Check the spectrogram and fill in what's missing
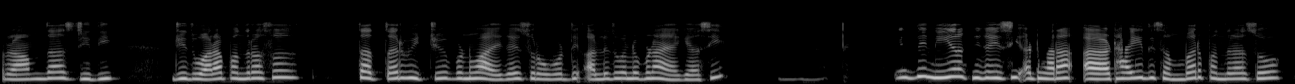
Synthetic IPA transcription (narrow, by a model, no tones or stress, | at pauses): ɾaːmd̪aːs̬d͡ʒɪd̪iː | d͡ʒid̪ʋaːɾaːpənd̪ɾaːsɔ̥ː | t̪ʰət̪ːəɾʋɪt͡ʃbəɳʋaːeːɡəeːsʊɾoːʋəʈ̚d̪iːʔəlɪt̪ʋəloːbəɽ̃aːjaːɡɪjaːsiː | ɪsd̪iːnĩːɾəkʰːiːɡəiːsiːʔəʈaːɾãəʈʰaːiːd̪ɪsəmbəɾpənd̪ɾaːsɔː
